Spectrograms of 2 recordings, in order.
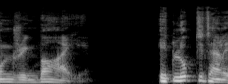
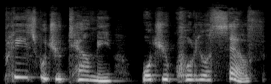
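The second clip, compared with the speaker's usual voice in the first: higher, hesitant and shy; timid; 10 semitones higher than usual. A narrator's reading. Alice timidly asking the fawn its name, higher and shy. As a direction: ask shyly, unsure of yourself. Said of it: "she said timidly".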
